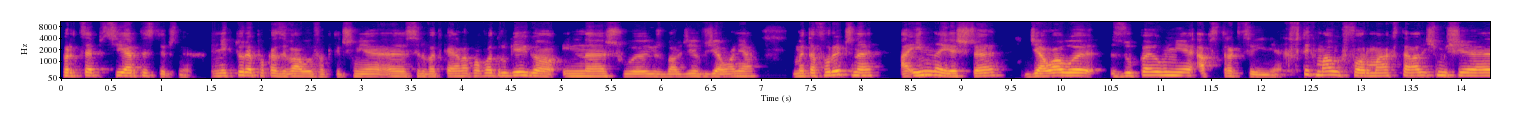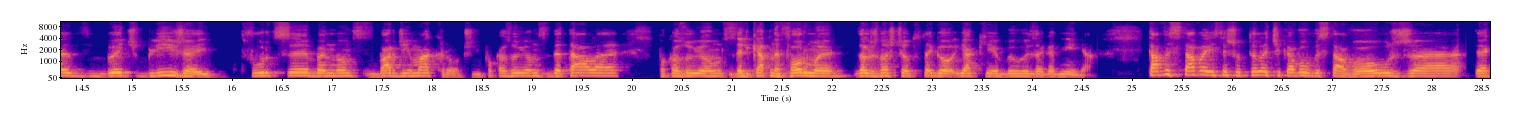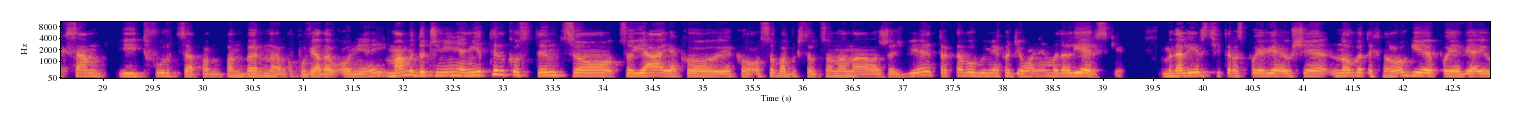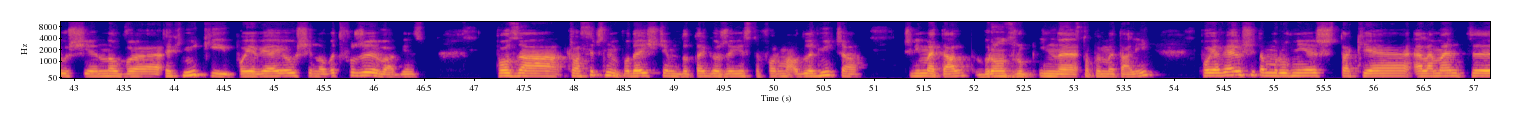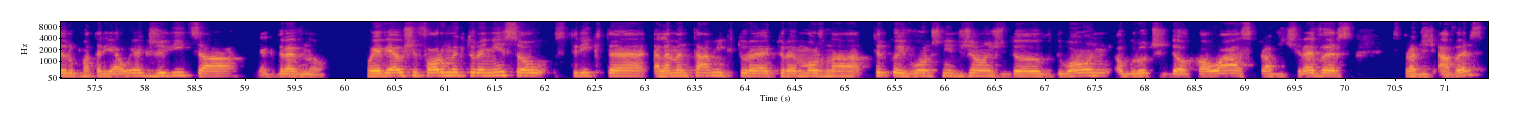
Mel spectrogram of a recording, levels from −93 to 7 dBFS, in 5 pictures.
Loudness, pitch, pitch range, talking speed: -19 LUFS, 155 Hz, 140-170 Hz, 130 wpm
